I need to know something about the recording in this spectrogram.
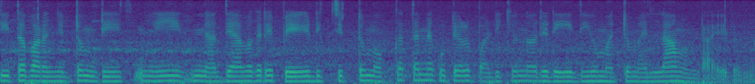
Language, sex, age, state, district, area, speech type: Malayalam, female, 30-45, Kerala, Kozhikode, rural, spontaneous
